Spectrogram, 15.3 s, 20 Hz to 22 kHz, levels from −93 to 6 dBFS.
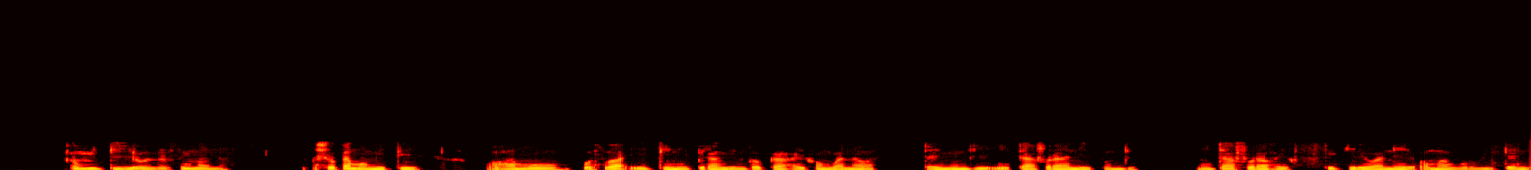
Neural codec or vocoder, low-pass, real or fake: vocoder, 44.1 kHz, 128 mel bands every 512 samples, BigVGAN v2; 3.6 kHz; fake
